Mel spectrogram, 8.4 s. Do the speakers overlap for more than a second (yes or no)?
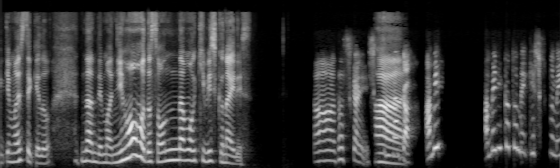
no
